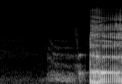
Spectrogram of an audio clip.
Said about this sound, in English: You stole my burp. That one was mine.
